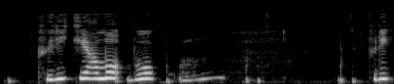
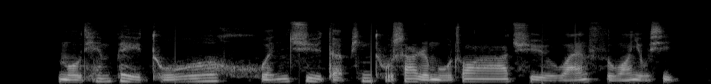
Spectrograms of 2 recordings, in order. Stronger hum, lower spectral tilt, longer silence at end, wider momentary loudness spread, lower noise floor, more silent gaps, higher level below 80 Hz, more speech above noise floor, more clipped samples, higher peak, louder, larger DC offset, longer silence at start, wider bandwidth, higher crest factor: neither; about the same, -6.5 dB/octave vs -5.5 dB/octave; second, 0.05 s vs 0.35 s; first, 26 LU vs 7 LU; second, -63 dBFS vs under -90 dBFS; neither; first, -60 dBFS vs -70 dBFS; second, 48 dB vs over 59 dB; neither; first, -2 dBFS vs -14 dBFS; first, -16 LUFS vs -32 LUFS; neither; second, 0.1 s vs 0.6 s; first, 11.5 kHz vs 7.8 kHz; about the same, 18 dB vs 18 dB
